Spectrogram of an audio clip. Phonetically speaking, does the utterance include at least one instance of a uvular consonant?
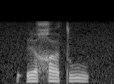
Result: yes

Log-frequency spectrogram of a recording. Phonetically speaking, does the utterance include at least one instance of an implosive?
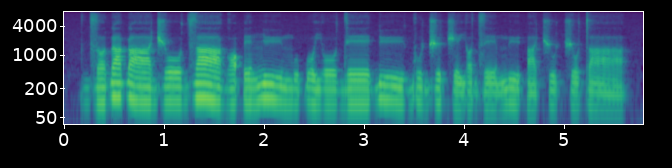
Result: yes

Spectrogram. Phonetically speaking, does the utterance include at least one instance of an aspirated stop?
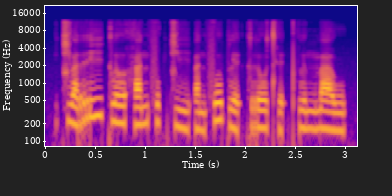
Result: yes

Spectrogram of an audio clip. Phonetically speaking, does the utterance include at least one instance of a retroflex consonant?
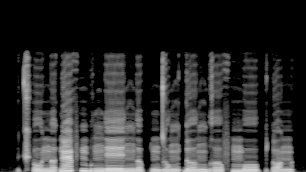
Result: no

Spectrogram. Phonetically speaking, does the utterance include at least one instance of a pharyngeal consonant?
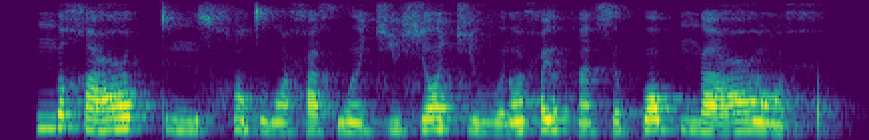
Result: yes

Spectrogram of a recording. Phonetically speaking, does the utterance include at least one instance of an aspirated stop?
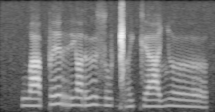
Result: no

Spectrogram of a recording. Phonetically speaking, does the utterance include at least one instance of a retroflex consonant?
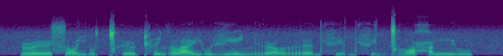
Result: yes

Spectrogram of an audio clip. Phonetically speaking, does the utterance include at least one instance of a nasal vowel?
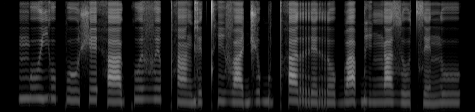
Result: yes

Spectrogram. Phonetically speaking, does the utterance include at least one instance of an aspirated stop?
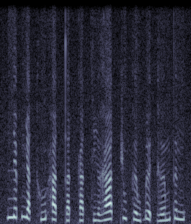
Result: no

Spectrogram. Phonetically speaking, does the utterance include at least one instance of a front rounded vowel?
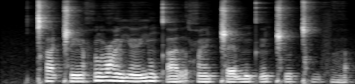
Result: no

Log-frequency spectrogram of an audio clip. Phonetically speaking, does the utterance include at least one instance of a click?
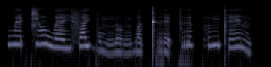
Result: no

